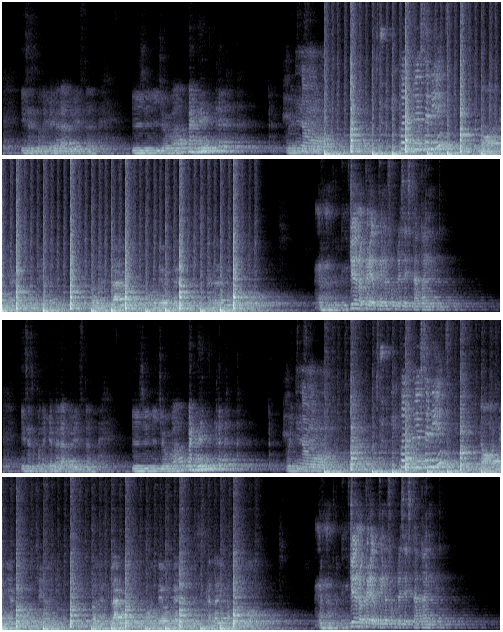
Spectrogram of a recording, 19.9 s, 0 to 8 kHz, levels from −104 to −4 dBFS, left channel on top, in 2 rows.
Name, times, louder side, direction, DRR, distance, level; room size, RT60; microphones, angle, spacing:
voice 1, 0.4-2.0 2.6-4.6 5.7-6.7 7.0-7.5 9.5-11.2 11.7-15.1 16.3-16.6, equal, 30° right, -4 dB, 1.7 m, -36 dB
voice 2, 5.6-6.5 7.5-8.8 16.2-18.7, equal, 10° left, -2 dB, 0.7 m, -36 dB
Drum kit / Drum, 6.4-15.0, left 3 dB, 40° left, 0.3 m, -28 dB
10.0 x 8.5 x 2.7 m, 2.2 s
head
